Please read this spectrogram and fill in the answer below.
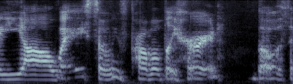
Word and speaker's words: Yahweh: title not his name the closest pronunciation we have originally we thought it was jehovah yeah for a long time english scholars were committed to jehovah and now we think it's closer to yahweh so you've probably heard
